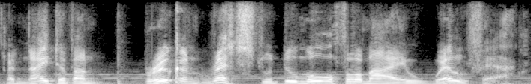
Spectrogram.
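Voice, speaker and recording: An actor playing an old miserly gentleman with formal, expressive diction in a theatrical radio play. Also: fairly high pitch, normal speed, husky, lo-fi sound, soft background music. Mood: nervous, querulous. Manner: formal, archaic, expressive delivery.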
